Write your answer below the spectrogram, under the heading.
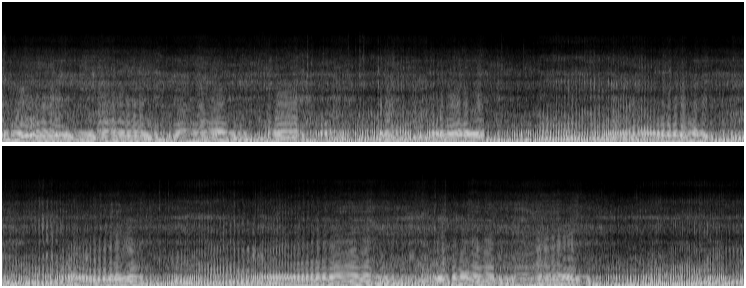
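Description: Off-road dirt bike engine ridden hard, revving up and dropping back over and over as the throttle is opened and closed every second or two.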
